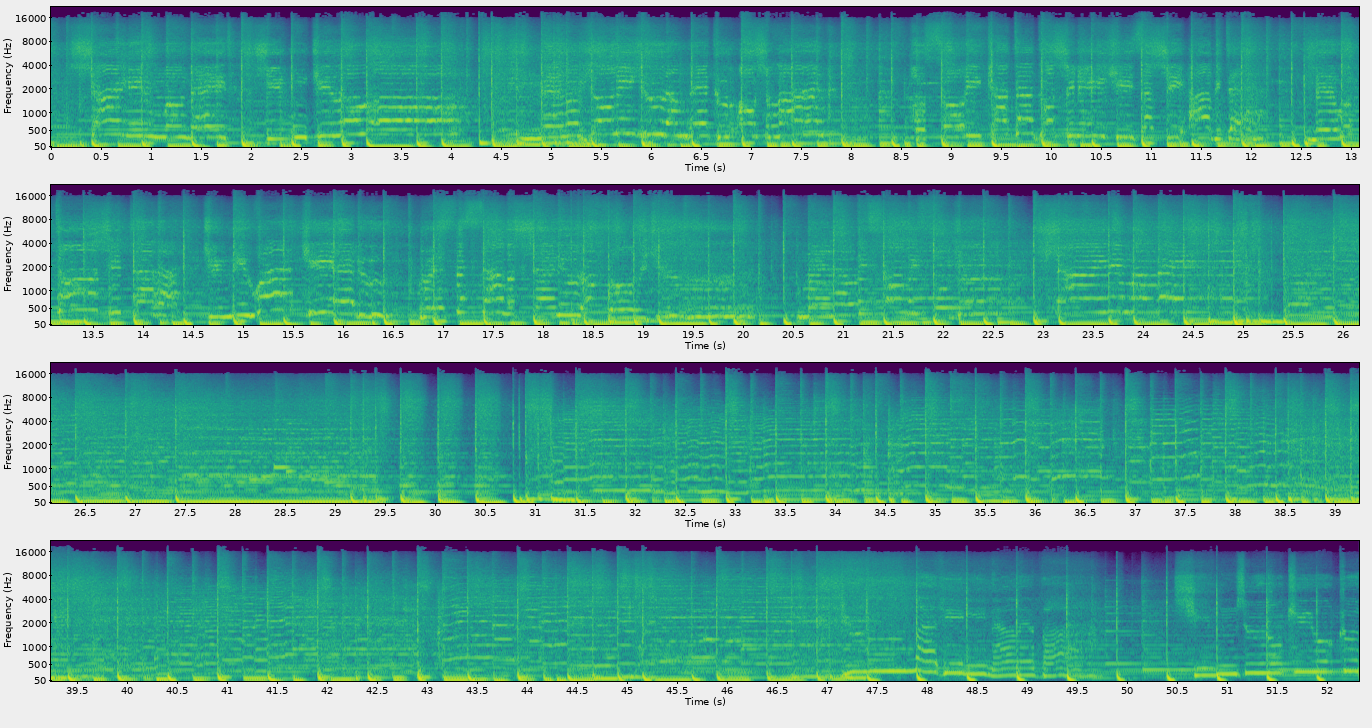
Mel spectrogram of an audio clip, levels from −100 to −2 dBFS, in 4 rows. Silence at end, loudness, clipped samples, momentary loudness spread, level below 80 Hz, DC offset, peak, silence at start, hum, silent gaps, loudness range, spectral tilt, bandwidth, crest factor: 0 s; -17 LUFS; under 0.1%; 3 LU; -20 dBFS; under 0.1%; -2 dBFS; 0 s; none; none; 2 LU; -4.5 dB/octave; 18 kHz; 14 dB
